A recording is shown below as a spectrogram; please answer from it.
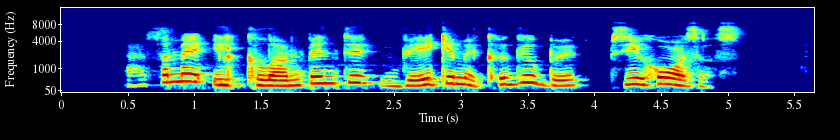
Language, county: Lithuanian, Klaipėda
